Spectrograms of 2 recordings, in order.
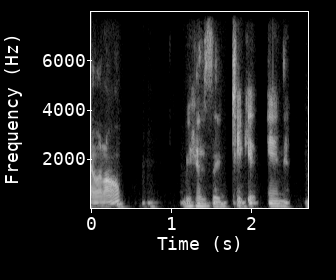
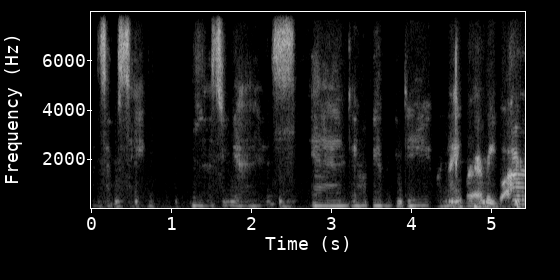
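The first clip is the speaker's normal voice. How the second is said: soft whisper; 8 dB quieter than usual. Real, not acted. Thanking viewers at stream end, whispered. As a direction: whisper farewell to the chat.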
